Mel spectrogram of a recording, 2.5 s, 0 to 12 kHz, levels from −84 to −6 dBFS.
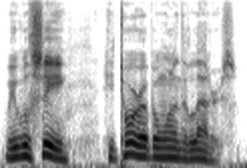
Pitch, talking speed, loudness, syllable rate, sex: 145 Hz, 245 wpm, -15 LUFS, 6.6 syllables/s, male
